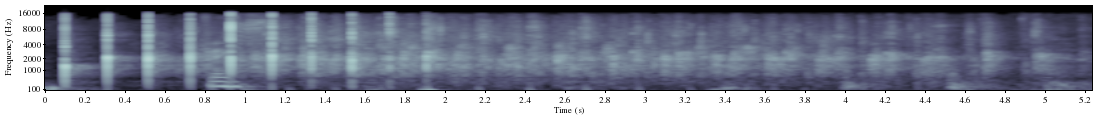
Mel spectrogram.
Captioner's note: audience applauding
